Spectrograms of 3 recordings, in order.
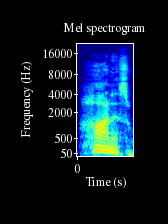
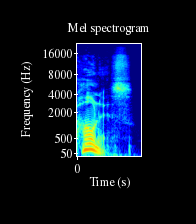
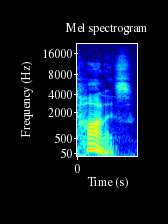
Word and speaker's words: Honus: And yes, as you notice, I'm pronouncing that name Hannes Wagner. It's not Honus, it's Hannes, which is short for Johannes, his full given name.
